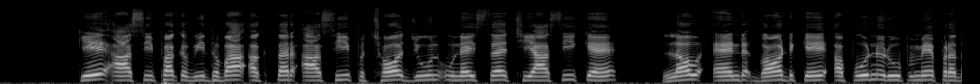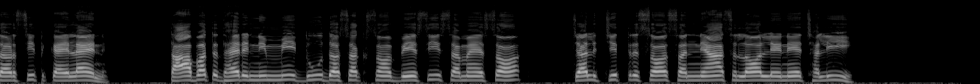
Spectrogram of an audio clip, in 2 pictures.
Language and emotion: Maithili, neutral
